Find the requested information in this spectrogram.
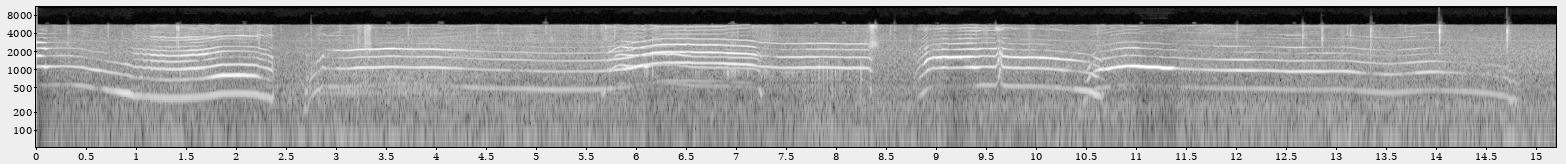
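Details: Cats meeting at night trade prolonged yowls, rising and falling wails with strong overtones, pitches bending and wavering, voices overlapping almost continuously with brief pauses between bouts.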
